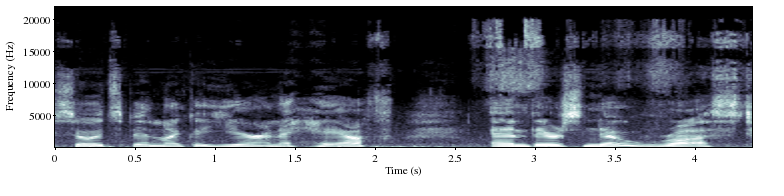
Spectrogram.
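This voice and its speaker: Over noticeable background noise, a woman talks very slowly at a medium pitch. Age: 70s. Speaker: video blogger. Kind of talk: casual vlog.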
